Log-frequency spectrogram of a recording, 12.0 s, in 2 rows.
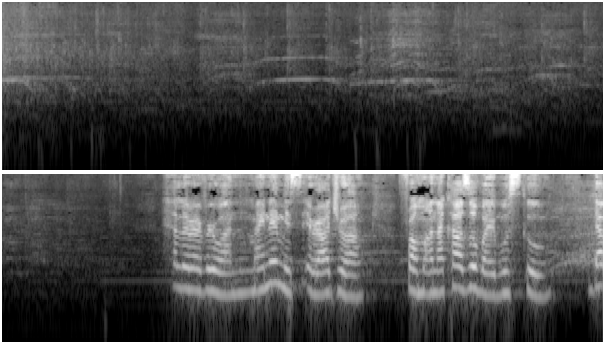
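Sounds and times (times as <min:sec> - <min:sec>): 
people cheering: 0:00.0 - 0:06.6, 0:11.5 - 0:12.0
audience applause at a church Bible school testimony service: 0:00.0 - 0:07.2
speech: 0:07.7 - 0:12.0.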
